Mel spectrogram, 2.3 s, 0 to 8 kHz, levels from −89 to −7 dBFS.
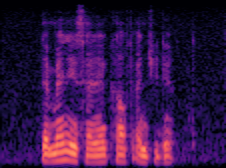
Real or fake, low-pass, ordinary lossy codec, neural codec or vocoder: real; 7.2 kHz; none; none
